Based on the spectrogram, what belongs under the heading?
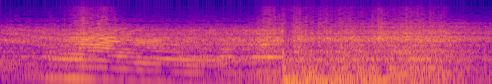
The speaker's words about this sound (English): Well, there's the first one now coming in for a bomb run.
